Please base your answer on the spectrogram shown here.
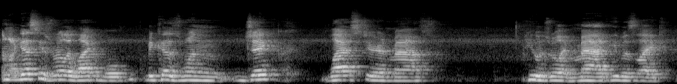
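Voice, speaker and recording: A woman's voice: on the low side, normal speed, distant mic. A middle-aged woman co-hosting a loose podcast chat, spinning stories and putting on voices for the people she quotes, cursing as she goes. Her voice sits back from the mic in an echoey room. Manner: animated storyteller, acts out quotes, swears freely. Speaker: podcast co-host. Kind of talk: casual storytelling chat.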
